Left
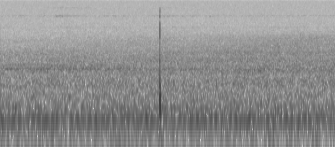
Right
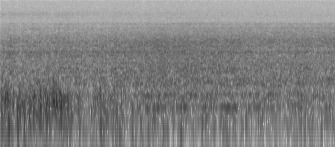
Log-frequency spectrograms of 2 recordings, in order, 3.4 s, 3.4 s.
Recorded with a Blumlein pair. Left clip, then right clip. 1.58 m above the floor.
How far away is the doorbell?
No doorbell in this recording.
